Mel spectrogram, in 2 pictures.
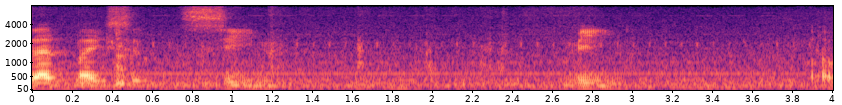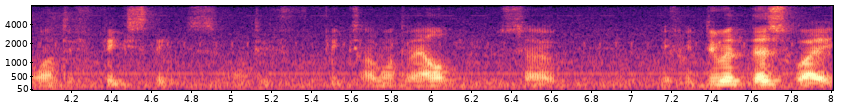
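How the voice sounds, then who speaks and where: A man with a very deep, low voice speaks with fairly even intonation, big swings in loudness and long, frequent pauses. Noticeable background noise runs underneath. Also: moderate pace. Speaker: coaching client. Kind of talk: coaching session.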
